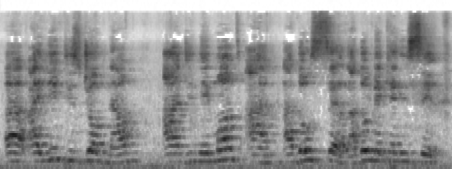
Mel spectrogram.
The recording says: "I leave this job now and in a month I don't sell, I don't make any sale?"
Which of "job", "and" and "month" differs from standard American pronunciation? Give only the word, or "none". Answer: month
